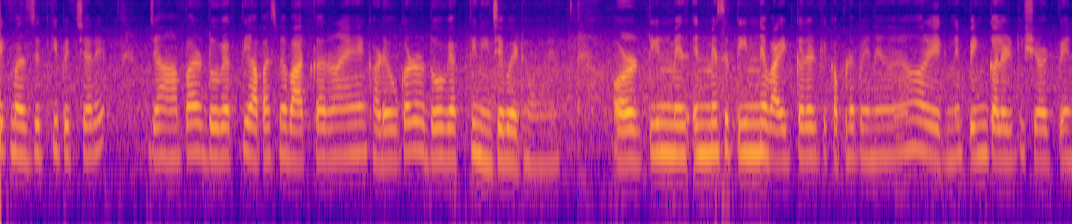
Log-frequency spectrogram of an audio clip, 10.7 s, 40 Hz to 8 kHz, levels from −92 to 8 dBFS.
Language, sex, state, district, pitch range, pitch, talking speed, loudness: Hindi, female, Goa, North and South Goa, 195-215 Hz, 200 Hz, 245 wpm, -20 LUFS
